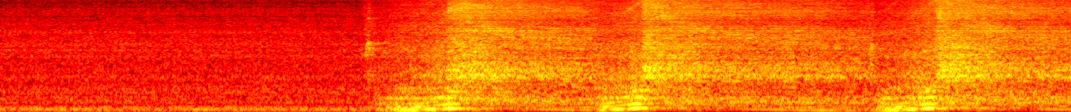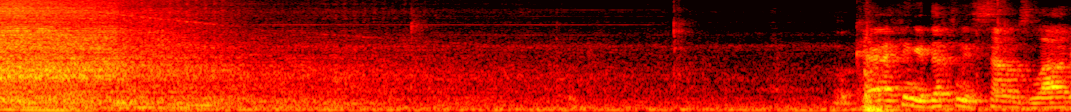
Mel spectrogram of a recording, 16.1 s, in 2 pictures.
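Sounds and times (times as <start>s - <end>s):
car engine revving: 2.3s - 12.8s.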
